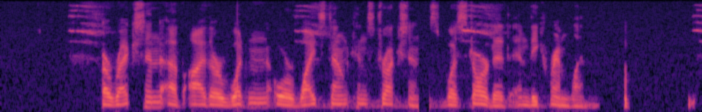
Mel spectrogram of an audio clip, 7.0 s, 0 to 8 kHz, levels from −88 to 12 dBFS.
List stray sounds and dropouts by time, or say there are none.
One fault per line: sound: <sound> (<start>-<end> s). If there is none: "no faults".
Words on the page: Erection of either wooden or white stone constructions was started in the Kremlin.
sound: dropout (4.2-4.3 s)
